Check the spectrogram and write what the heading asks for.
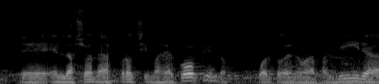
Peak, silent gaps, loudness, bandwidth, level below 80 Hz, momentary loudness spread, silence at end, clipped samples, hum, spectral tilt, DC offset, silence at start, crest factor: -18 dBFS; none; -36 LUFS; 15.5 kHz; -50 dBFS; 10 LU; 0 s; under 0.1%; none; -8 dB/octave; under 0.1%; 0 s; 18 dB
